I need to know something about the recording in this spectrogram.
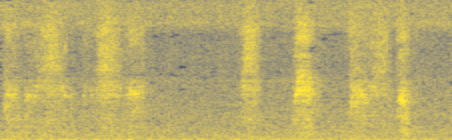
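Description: Felt-tip marker writing on paper: a series of faint, short strokes of the tip across the sheet.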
